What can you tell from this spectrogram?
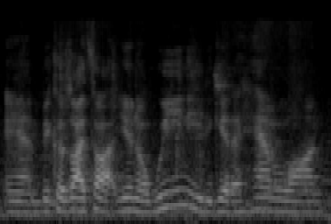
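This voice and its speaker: An older woman from California recounting personal family history in an interview, telling her stories with lively acted-out dialogue. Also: lowish voice, fast talker, noisy background. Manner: animated storyteller who acts out the voices of people she quotes. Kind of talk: storytelling interview.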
